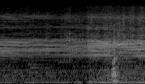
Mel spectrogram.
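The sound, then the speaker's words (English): Electric hair clippers buzz steadily with a bright, humming motor drone that grows slightly louder partway through, with a brief shift in pitch as the blades meet something. No one speaks. “Sounds like it is the Lawnmower 3.0, but it sound like you're mowing the lawn.”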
